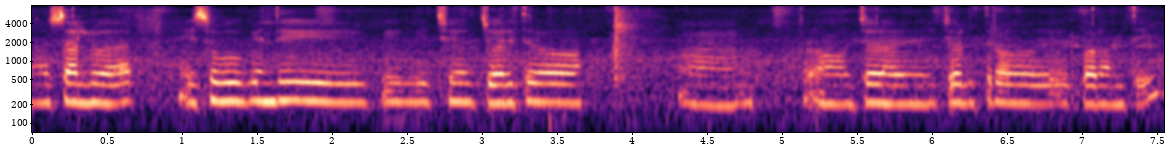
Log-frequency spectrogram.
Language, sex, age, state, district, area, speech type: Odia, female, 30-45, Odisha, Rayagada, rural, spontaneous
